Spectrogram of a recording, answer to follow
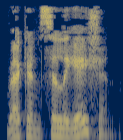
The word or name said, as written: reconciliation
